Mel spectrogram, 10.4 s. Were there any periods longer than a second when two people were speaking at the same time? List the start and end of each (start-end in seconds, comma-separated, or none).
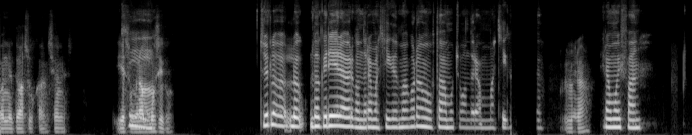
none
